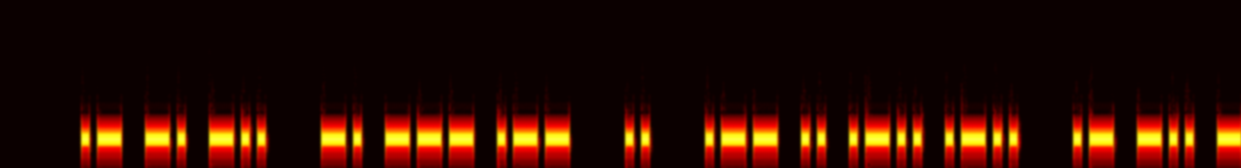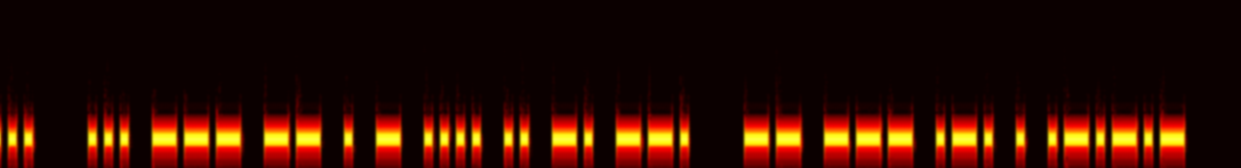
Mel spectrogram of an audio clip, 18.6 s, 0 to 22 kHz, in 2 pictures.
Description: Morse code, heard as a keyed tone, about 21 wpm, 700 Hz. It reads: AND NOW I WILL ADD SOMETHING MORE.
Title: Sentences from Top 1000 Words - Review Part 1 - 20wpm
